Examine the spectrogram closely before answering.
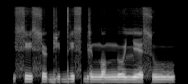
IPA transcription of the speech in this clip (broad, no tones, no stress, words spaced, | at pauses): sisøɡi d̪isɡɛn̪ɔ n̪ʊ lʲɛs u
